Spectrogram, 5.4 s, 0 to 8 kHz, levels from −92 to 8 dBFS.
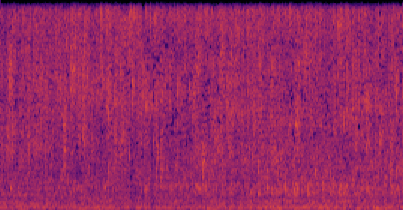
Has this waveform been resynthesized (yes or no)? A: no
